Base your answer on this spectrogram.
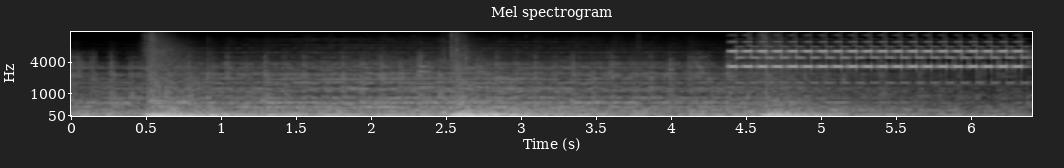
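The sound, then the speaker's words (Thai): A telephone bell rings in a rapid electronic trill that begins near the end, over a dense, noisy background with a few low thumps. “สารวัตรกฤษดาโทรบอกเขาดีกว่า”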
